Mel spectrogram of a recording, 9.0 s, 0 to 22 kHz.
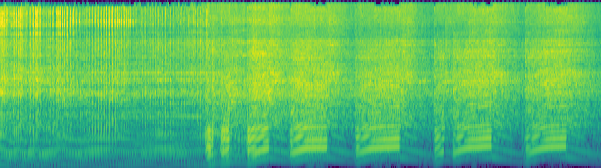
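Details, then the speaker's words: Stihl MS390 chainsaw, straight-gassed, first start after teardown and rebuild: fires up and revs cleanly in repeated throttle blips, rising and falling smoothly with no misfire or bogging; runs well, though the oiler worm gear was found shredded. "anymore that sounds so good"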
